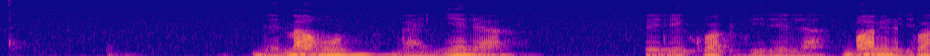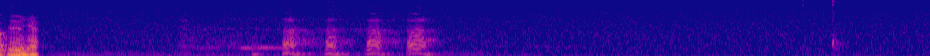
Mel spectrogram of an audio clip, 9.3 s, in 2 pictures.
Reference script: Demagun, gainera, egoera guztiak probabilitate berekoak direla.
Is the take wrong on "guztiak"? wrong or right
wrong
